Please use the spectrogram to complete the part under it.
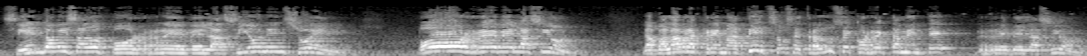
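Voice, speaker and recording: A man preaching a sermon, asking his listeners rhetorical questions and answering them himself, with loud emphatic bursts and quieter explaining stretches. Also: very high voice, reverberant, rough recording.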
